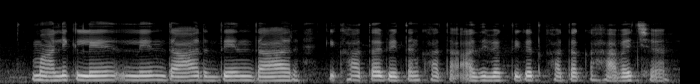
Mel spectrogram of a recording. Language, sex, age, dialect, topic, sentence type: Maithili, female, 18-24, Eastern / Thethi, banking, statement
